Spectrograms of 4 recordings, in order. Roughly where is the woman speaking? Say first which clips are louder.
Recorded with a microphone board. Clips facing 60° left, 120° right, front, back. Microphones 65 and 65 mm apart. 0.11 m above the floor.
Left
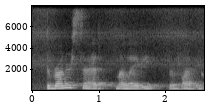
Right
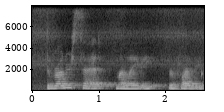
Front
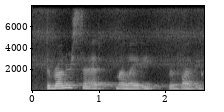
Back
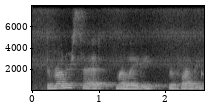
Left 5 dB, front 6 dB; ahead left.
